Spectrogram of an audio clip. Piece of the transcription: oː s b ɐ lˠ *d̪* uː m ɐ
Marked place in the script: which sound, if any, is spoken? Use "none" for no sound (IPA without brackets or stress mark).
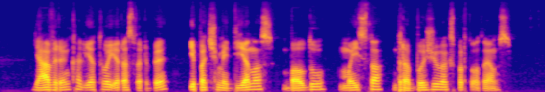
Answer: d̪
